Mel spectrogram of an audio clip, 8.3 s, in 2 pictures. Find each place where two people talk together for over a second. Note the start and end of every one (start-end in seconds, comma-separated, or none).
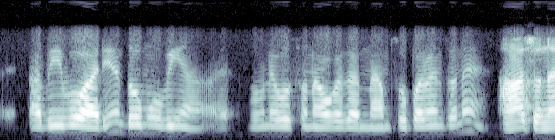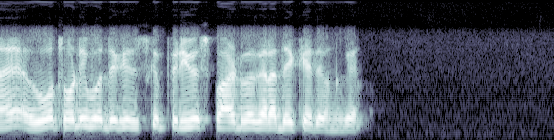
none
